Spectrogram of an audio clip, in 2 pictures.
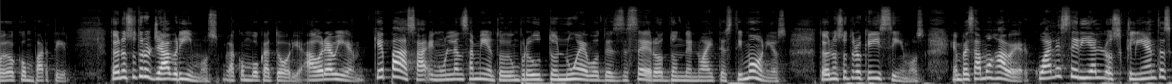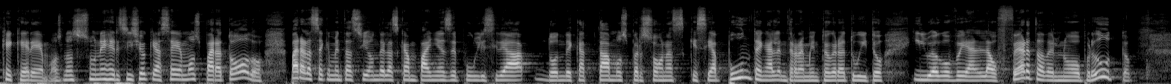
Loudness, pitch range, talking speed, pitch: -19 LUFS, 195-250 Hz, 180 wpm, 215 Hz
